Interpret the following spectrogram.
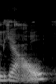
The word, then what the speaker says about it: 了: tertawa jangan menertawakan dia kita bacanya Le ya kalau nyanyi baru Liu Oke kalau baca dia Le tapi kalau kata nyanyiin kita pakainya Li jadi Tunggu saat aku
